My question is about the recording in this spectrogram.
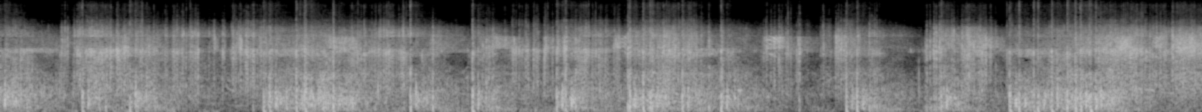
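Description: Firework display: a dense barrage of aerial shell bursts and crackling, several bangs a second, with a brief lull about eight to nine seconds in.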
